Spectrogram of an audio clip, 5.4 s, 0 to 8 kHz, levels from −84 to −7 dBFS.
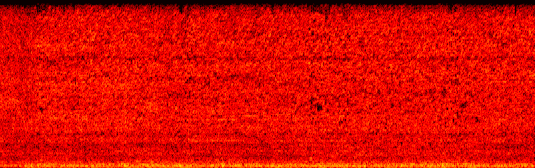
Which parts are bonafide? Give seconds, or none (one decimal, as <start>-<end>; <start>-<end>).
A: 2.9-4.8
